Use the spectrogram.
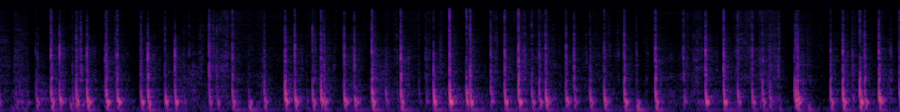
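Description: Fingernails rapidly scratch and tap the printed paper label on a hollow orange plastic detergent bottle. A fast, irregular stream of short, dry clicks and scrapes sounds over a hollow low-mid body, with crisp bright edges and almost no ring after each tap.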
